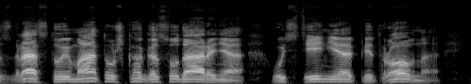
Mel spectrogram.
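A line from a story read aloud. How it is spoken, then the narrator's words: Crowd shouting. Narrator (Russian): все прокричали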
